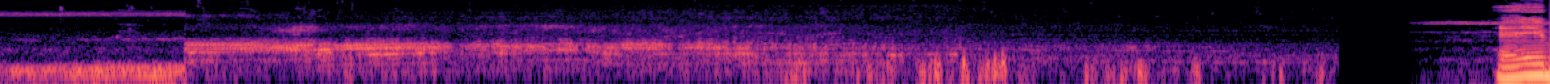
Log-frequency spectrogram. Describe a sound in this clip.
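Thick liquid pours into a glass funnel.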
